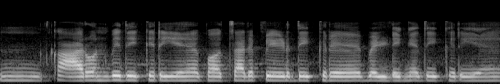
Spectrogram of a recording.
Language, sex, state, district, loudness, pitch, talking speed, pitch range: Hindi, female, Uttar Pradesh, Jalaun, -17 LUFS, 185 Hz, 190 wpm, 185-190 Hz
